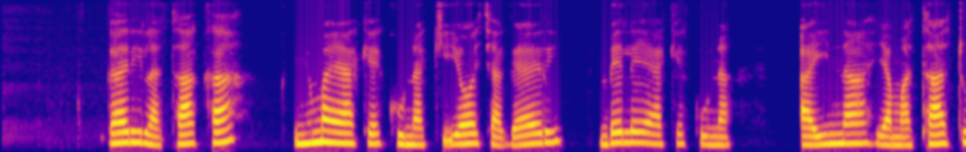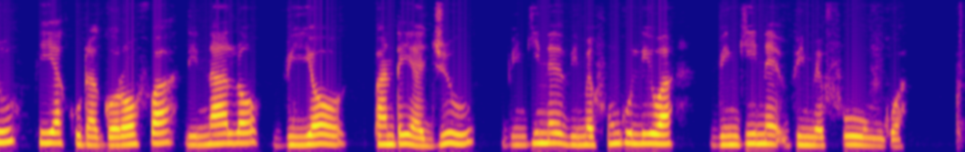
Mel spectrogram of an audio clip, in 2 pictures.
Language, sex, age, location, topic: Swahili, female, 18-24, Nairobi, government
